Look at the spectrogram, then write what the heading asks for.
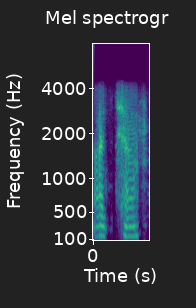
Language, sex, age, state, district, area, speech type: Bengali, male, 30-45, West Bengal, Paschim Medinipur, rural, conversation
